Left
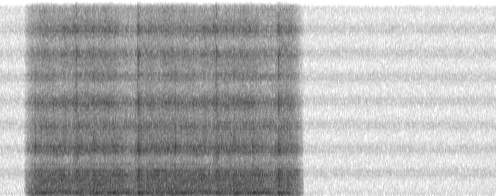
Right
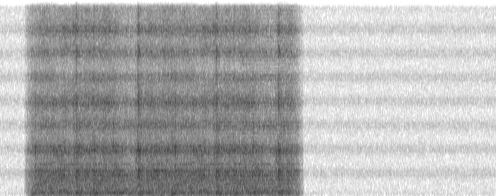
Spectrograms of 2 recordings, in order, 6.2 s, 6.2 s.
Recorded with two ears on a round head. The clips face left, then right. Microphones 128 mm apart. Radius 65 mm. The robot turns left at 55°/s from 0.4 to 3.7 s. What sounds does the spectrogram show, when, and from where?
Only background noise.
